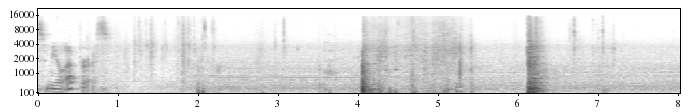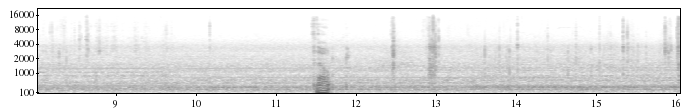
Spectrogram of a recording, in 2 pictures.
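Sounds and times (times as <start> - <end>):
scraping and rustling: 4.2 - 5.5.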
